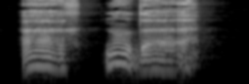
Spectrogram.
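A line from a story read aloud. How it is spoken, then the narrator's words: Heavy, feigned sigh. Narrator (Russian): Гверт еще раз тяжело вздохнул, причем в его вздохе присутствовала известная доля притворства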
